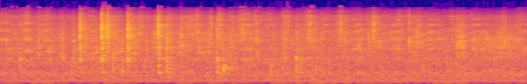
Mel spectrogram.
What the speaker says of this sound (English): Now we're going to whisk that all together.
